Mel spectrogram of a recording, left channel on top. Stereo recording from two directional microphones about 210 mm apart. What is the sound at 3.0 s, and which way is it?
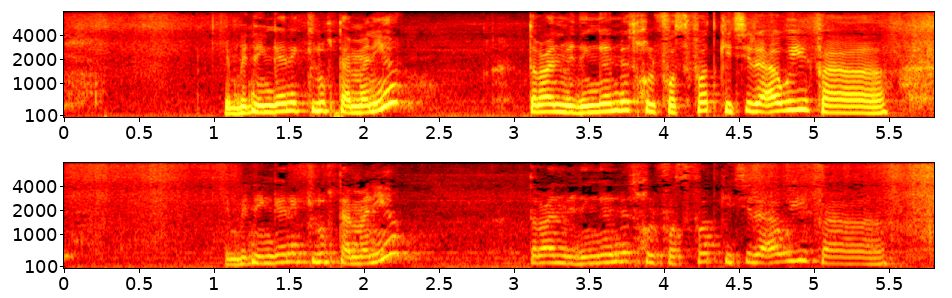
Speech, 50° left (ahead or behind).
